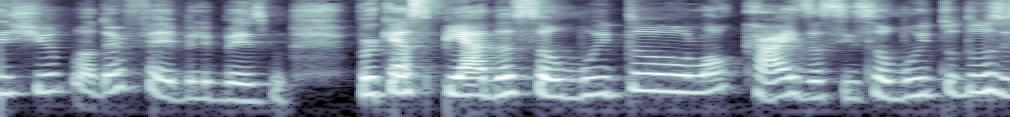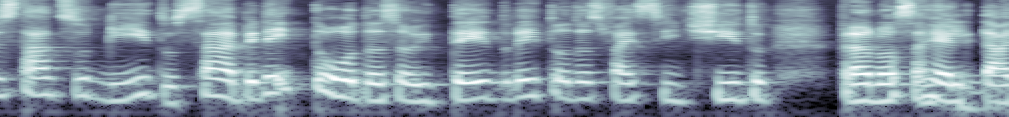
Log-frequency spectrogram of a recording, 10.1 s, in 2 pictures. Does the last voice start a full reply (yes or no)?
no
